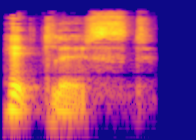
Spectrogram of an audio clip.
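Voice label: "hit list", British English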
